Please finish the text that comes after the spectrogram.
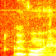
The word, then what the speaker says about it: Gregorian: Gregorian. I said it right because it's like Gregorian, like the Gregorian calendar.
